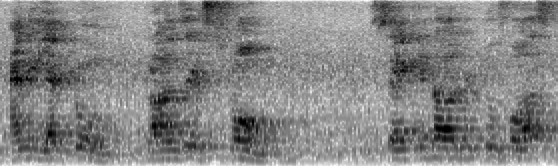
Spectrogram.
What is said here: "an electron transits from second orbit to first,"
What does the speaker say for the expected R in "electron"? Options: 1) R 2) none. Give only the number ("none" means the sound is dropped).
2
